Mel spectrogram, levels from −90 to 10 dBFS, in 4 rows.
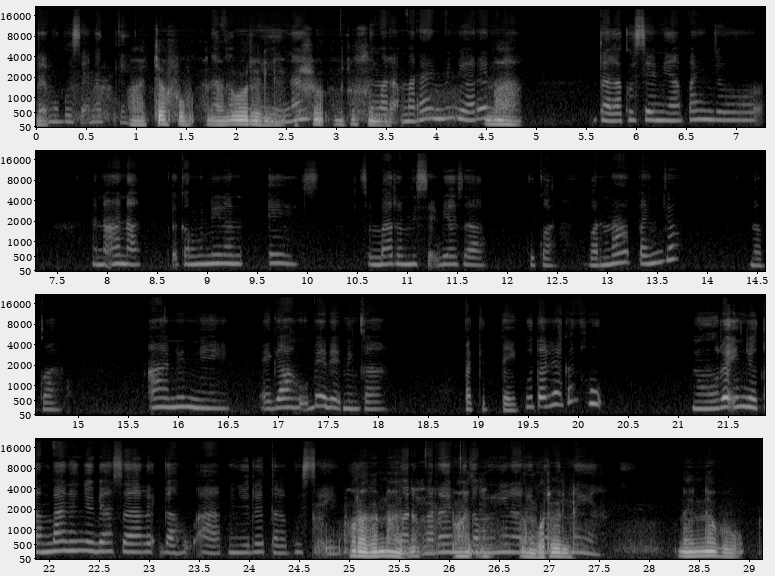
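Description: No technical faults can be heard anywhere in this speech recording; the signal stays continuous and intact throughout.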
